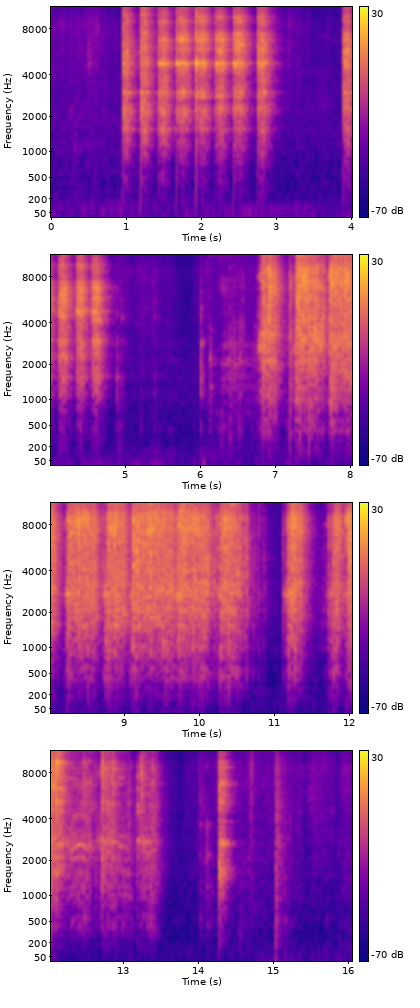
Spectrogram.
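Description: Hammer blows on a steel axle-shaft U-joint, driving the joint back through its yoke, in two quick runs of sharp, ringing metal strikes in the first five seconds. A longer stretch of dense metal clatter follows in the middle, and shorter bursts come near the end.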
